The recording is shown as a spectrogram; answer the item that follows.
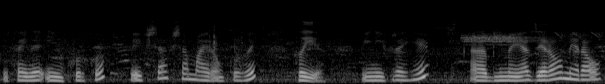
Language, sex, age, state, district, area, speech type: Bodo, female, 30-45, Assam, Udalguri, urban, spontaneous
